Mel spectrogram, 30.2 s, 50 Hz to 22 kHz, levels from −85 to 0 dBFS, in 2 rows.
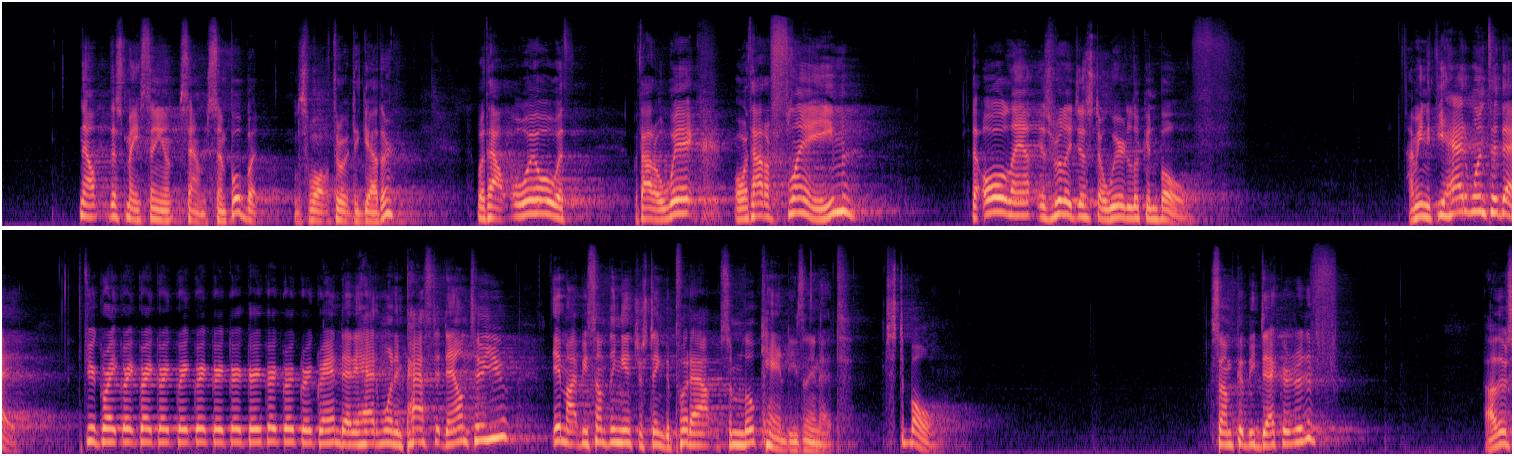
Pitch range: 125-200 Hz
